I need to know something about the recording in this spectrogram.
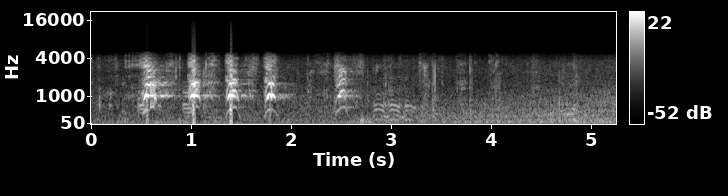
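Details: Neighbourhood dog giving a quick run of five sharp, tonal barks in under two seconds, spaced about half a second apart, then fading into quieter background noise.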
